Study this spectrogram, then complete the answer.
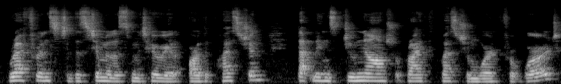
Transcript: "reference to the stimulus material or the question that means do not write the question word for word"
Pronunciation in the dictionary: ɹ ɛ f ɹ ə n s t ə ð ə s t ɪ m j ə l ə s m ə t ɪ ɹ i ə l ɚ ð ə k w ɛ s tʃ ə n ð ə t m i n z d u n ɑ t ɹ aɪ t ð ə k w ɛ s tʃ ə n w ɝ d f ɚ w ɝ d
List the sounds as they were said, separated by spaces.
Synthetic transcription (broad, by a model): ɹ ɛ f ɹ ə n s t ə ð ə s t ɪ m j ə l ə s m ə t ɪ ɹ i ə l ɚ ð ə k w ɛ s tʃ ə n ð ə t m i n z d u n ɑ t ɹ aɪ t ð ə k w ɛ s tʃ ə n w ɝ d f ɚ w ɝ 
